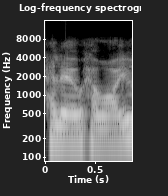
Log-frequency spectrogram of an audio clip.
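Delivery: formal, boardroom-style corporate speaking voice. Speaker showing how others expect speakers to talk, demonstrating a corporate speaking voice. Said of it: "this is what corporate speak sounds like".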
